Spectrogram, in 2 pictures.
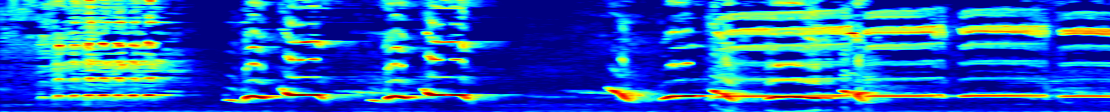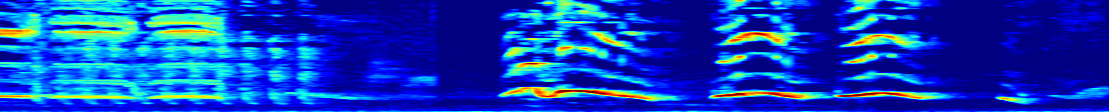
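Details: White-cheeked laughingthrush song and dance, roused by a female's 'ro ro' call: rich loud whistles with harsh rapid stuttering passages in between, ending in rolling up-and-down whistled phrases.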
